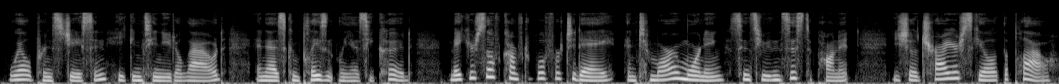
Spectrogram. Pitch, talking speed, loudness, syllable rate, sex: 205 Hz, 200 wpm, -17 LUFS, 5.6 syllables/s, female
